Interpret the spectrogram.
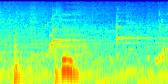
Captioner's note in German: Seufzen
